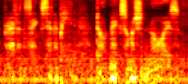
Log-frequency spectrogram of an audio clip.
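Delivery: urgent hushed plea; soft whisper. Acted. James hushing the noisy centipede. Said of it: "James said softly".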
